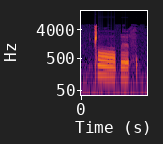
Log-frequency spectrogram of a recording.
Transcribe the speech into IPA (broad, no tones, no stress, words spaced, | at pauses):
ǁɔːpœ̃f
